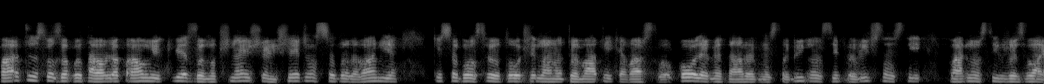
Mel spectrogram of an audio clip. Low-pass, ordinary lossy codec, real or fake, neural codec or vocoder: 7.2 kHz; none; fake; codec, 16 kHz, 1 kbps, FreqCodec, smaller model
